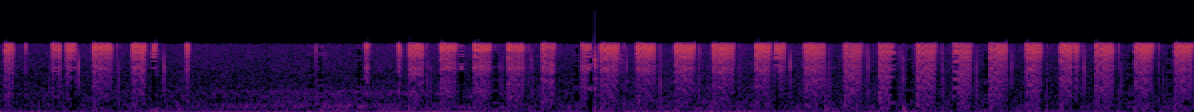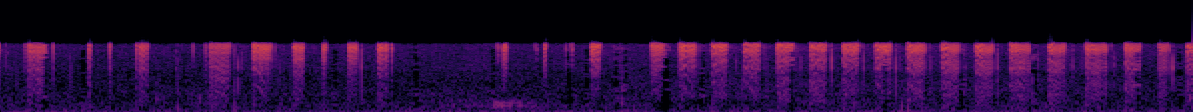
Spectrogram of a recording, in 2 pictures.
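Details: Repeated short squeaky chirps from a male Acherontia atropos (death's-head hawkmoth) stimulated by touch, a steady train of raspy pulses continuing for twelve seconds, slightly faster toward the end, with faint handling noise.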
